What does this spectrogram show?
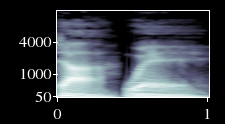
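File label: "tawe", concatenated syllables; Affixing experiment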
